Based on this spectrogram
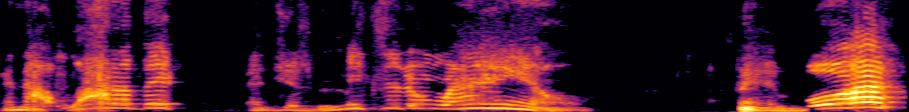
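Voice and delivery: high, hammed-up country pitch; excited put-on country voice, pitched high. Telling Vic how to mix it, high country voice. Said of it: "I'll do it in the country voice now".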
